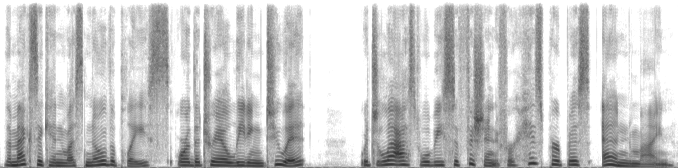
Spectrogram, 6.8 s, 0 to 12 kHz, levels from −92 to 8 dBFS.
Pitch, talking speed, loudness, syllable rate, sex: 230 Hz, 195 wpm, -19 LUFS, 5.0 syllables/s, female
